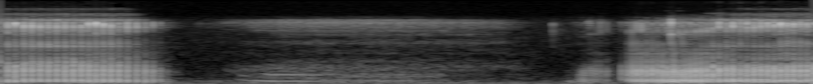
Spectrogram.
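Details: Sri Lankan man snoring in a labour camp room in Baniyas, Abu Dhabi, UAE, disturbing roommates: loud, rattling, fluttering snores on the breath, separated by quiet pauses; heavy snoring.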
